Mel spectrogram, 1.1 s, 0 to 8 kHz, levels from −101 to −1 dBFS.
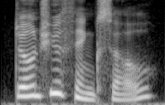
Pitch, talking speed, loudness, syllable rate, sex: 230 Hz, 215 wpm, -18 LUFS, 4.4 syllables/s, female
